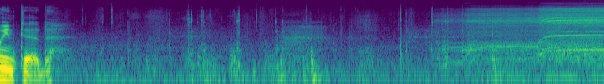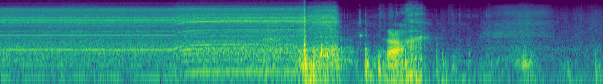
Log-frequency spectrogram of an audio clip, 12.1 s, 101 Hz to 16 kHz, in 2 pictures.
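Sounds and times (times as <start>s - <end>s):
cordless drill motor whine: 4.3s - 9.5s.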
